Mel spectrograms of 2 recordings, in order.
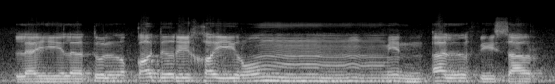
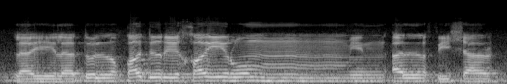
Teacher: Tanwinnya ketemu Mim. Kita tahan 2-3 harokat. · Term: idgham bi gunnah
